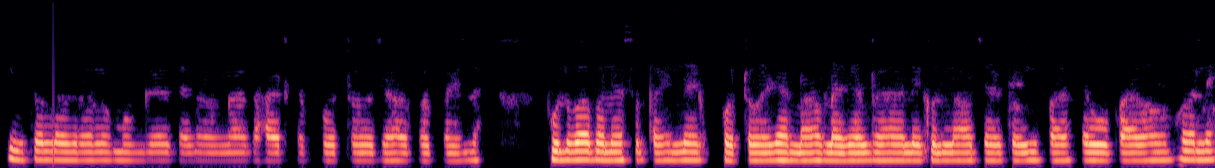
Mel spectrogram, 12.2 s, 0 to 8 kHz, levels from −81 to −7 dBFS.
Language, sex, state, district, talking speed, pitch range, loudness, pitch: Magahi, male, Bihar, Lakhisarai, 150 wpm, 140-145 Hz, -21 LUFS, 145 Hz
